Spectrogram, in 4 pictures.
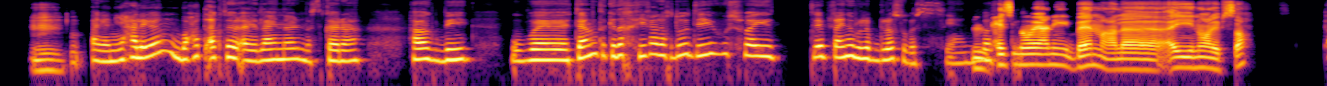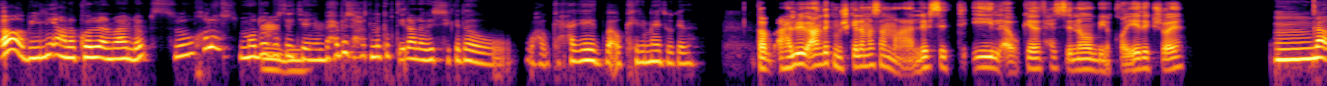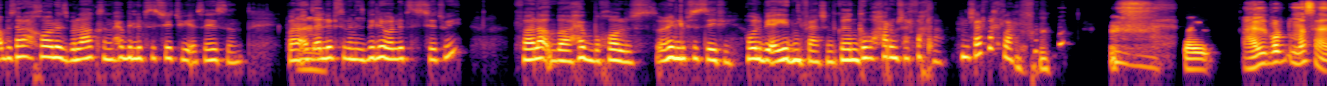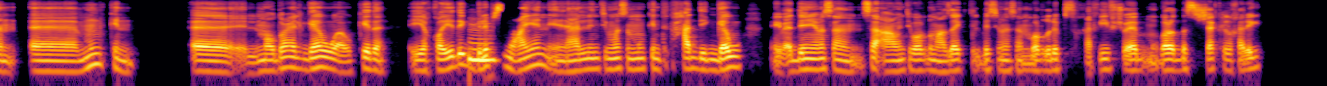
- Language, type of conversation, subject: Arabic, podcast, إزاي بتختار لبسك كل يوم؟
- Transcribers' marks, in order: in English: "أيلاينر، ماسكارا"; in English: "وTint"; in English: "ليب لاينر وليب جلوس"; tapping; in English: "ميك أب"; chuckle; laugh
